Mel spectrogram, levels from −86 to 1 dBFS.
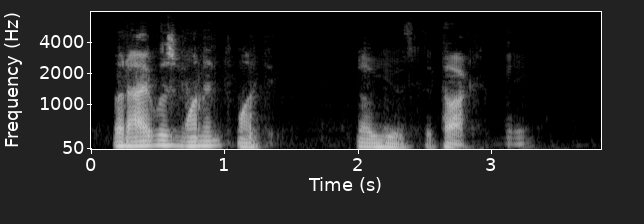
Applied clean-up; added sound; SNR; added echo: neural mask model DeepFilterNet 3.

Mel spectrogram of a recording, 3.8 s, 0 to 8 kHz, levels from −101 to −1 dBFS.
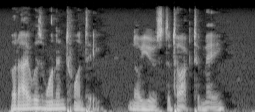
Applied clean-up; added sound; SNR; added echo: none; none; none; none.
